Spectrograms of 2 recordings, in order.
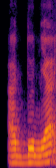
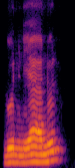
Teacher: Bunyanun satu kata. Nah, maka dia nunnya tidak dimasukkan lagi ke ya, ke huruf setelahnya, tapi dibaca idhar. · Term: idhar mutlak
